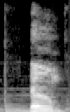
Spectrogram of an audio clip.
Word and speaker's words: dumb: Geralmente, as palavras que terminam com B, esse B não é pronunciado, tá? Como no caso de numb, que é entorpecido, come, pente, dumb, bobo, lamb, cordeiro.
